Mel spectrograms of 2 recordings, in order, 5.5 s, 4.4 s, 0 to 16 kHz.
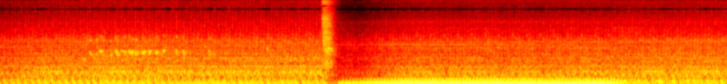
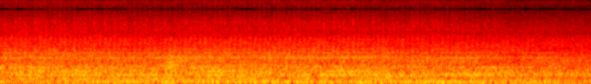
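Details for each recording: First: Peugeot 408 at idle: a faint hiss comes and goes, vanishing with the oil filler cap off and returning when refitted. Faulty PCV valve in the valve cover; replacing the cover fixed it, as the valve isn't sold separately. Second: Peugeot 408 restarted, idle stabilizes smooth and steady with no ticking over engine hum; engine noise, blamed on noisy valve in cover cap seal rather than timing belt, no longer present.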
